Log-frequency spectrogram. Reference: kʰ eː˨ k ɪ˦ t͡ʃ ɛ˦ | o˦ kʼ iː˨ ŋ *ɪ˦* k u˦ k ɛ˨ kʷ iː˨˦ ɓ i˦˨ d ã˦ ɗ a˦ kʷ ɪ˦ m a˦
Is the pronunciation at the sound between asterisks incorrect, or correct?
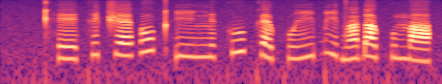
incorrect: ɪ˨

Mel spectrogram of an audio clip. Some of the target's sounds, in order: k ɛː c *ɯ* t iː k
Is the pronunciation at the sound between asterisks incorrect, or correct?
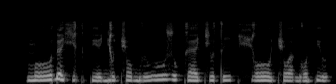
correct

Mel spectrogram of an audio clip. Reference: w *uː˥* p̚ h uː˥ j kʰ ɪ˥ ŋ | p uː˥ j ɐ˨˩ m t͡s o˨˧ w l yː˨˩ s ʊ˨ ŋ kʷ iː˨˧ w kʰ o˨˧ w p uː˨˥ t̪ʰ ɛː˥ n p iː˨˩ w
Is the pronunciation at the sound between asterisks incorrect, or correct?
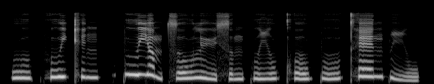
incorrect: uː˧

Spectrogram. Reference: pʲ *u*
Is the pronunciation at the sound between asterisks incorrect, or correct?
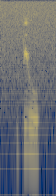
correct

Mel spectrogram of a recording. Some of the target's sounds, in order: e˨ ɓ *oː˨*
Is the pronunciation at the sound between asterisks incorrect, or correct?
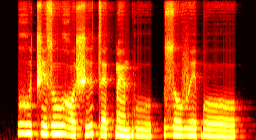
correct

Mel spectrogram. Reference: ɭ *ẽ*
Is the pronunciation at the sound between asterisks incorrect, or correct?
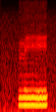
incorrect: e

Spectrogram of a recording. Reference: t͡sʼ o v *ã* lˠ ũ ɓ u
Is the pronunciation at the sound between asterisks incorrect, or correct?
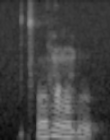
incorrect: ə̃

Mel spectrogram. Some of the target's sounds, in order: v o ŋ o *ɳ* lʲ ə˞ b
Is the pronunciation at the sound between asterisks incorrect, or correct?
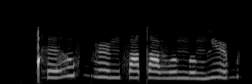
incorrect: ŋ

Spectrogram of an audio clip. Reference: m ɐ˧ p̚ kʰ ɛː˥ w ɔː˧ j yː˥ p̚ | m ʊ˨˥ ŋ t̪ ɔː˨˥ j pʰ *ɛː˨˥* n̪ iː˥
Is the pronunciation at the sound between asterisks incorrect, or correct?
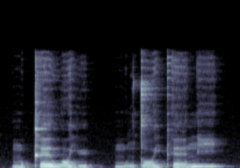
correct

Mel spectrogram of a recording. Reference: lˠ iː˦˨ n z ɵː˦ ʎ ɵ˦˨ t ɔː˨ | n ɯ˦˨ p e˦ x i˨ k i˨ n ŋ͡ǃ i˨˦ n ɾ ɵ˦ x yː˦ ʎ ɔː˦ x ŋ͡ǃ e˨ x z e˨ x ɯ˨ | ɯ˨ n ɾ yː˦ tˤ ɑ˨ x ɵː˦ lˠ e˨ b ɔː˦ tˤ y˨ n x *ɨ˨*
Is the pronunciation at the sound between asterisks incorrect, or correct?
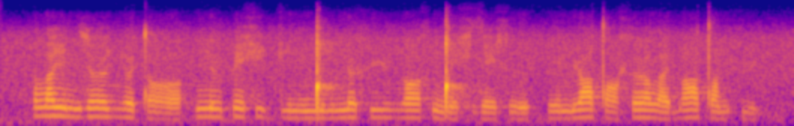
incorrect: y˨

